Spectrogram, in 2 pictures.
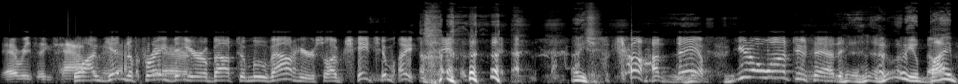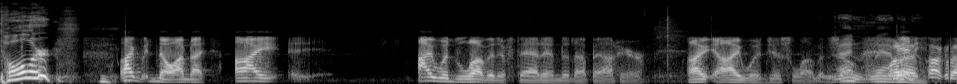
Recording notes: We take a phone call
